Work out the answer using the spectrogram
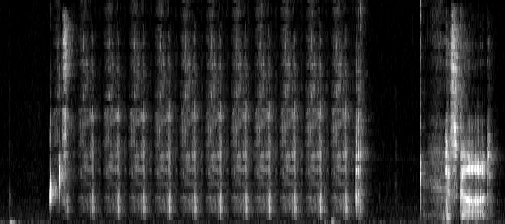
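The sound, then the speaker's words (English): Cards being dealt in a cribbage video game: a quick, even run of many short, crisp electronic clicks, then a pause and a brighter final burst. “And now we push the discard button and it'll start dealing out the cards.”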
